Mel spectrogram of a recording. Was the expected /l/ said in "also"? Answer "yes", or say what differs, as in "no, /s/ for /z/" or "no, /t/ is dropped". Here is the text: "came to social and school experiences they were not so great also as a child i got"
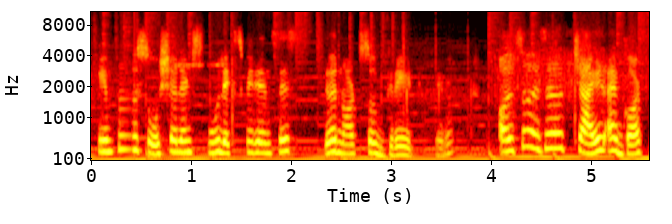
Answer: yes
